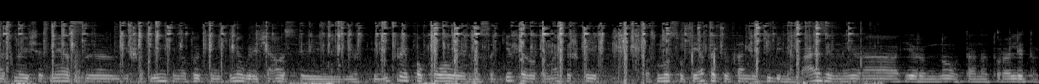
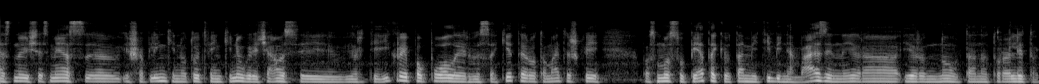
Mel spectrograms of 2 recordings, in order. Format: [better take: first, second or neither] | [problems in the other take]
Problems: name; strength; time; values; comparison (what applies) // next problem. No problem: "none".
second | background sound (Keys jangling); 1 dB above the speech // room echo; dies away in 0.9 s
